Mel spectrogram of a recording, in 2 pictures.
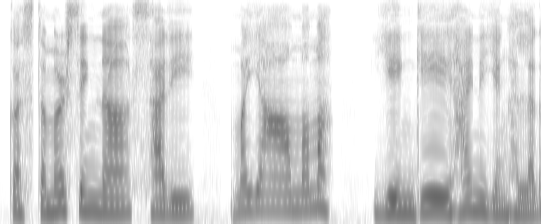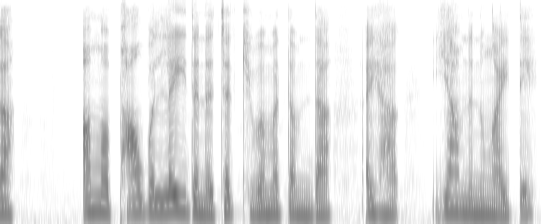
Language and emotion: Manipuri, sad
